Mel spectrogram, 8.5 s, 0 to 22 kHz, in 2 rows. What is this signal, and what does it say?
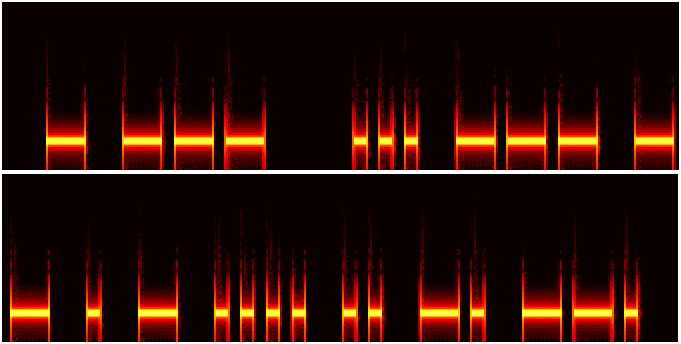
Morse code, heard as a keyed tone, about 15 wpm, 700 Hz. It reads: TO SOMETHING
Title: Sentences from Top 1100 Words 15wpm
